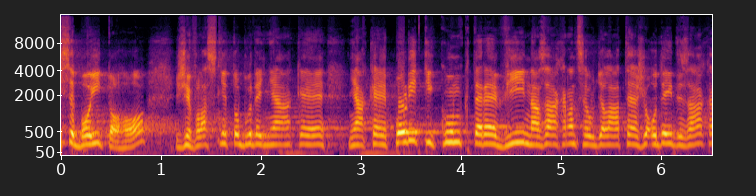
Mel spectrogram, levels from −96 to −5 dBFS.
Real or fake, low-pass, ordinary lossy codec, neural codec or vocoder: real; 14.4 kHz; Opus, 32 kbps; none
